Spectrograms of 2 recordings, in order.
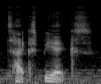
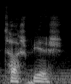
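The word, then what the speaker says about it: Ta' Xbiex: Like that name up there, I was saying Taxbx or Takbx. It's Tashbx. Tashbx.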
